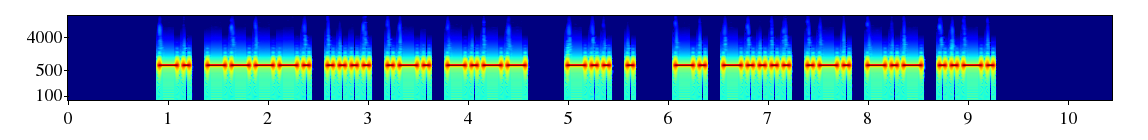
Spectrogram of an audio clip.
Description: Morse code, heard as a keyed tone, about 20 wpm, 700 Hz. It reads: N9HRY DE N6RKF
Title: USA Callsign DE Callsign - 5 Characters - 20wpm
